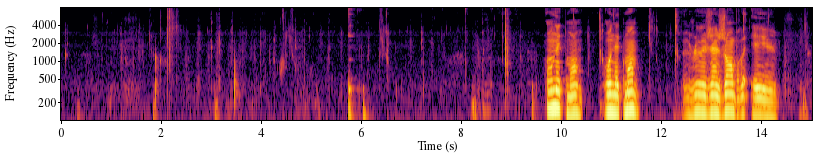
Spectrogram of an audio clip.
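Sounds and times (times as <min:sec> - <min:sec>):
person chewing food: 0:00.0 - 0:09.7, 0:10.4 - 0:10.9, 0:11.6 - 0:12.5, 0:14.4 - 0:15.0.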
